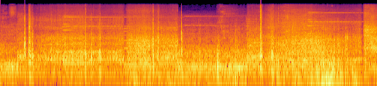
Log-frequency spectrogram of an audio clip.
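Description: Skateboard wheels rolling on concrete, with several sharp clacks of the board popping and landing.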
